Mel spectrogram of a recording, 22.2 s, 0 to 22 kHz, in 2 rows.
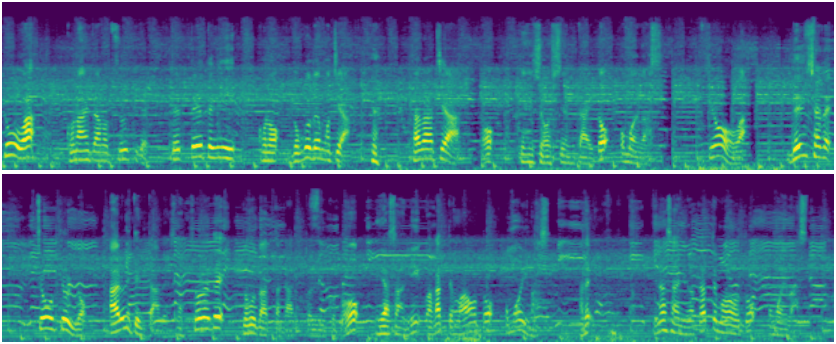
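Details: Aphasia in an adult Japanese man with right-sided hemiplegia, both following a cerebral hemorrhage on 29 April 2020.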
